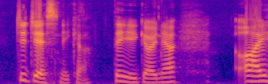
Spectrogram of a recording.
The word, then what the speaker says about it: Jajesnica: It's Jajesnica. Jajesnica.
